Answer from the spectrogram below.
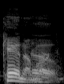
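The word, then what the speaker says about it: Canha: It's just Cana. It's Mark Cana.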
